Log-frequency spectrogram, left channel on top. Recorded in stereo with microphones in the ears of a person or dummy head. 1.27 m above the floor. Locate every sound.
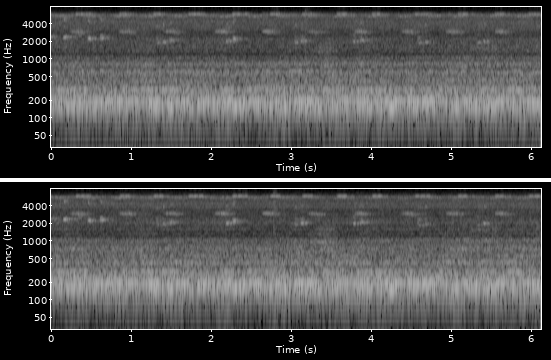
0.0 s an insect: 10° left (ahead or behind), 0.9 m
